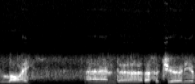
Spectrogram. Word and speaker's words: Leigh: believe West Sussex walking across to Lee pronounced lie and that's a journey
